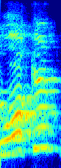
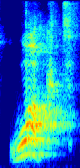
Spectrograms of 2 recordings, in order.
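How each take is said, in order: First: The ending adds an extra vowel syllable. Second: The ending is a single T sound. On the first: The speaker calls it wrong. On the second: The speaker calls it right.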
